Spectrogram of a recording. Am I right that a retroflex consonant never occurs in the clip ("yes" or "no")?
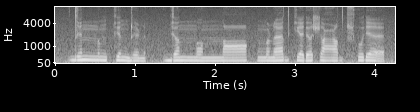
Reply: no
